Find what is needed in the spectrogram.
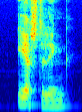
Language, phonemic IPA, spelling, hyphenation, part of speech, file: Dutch, /ˈeːr.stəˌlɪŋ/, eersteling, eer‧ste‧ling, noun, Nl-eersteling.ogg
- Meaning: 1. the first fruits of a field or flock 2. the first-born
